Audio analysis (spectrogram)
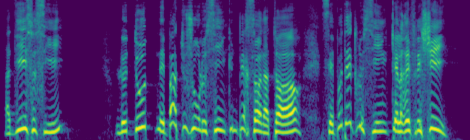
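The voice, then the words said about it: French spoken with English-speaker accent. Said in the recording (French): “notez mon accent anglophone”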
